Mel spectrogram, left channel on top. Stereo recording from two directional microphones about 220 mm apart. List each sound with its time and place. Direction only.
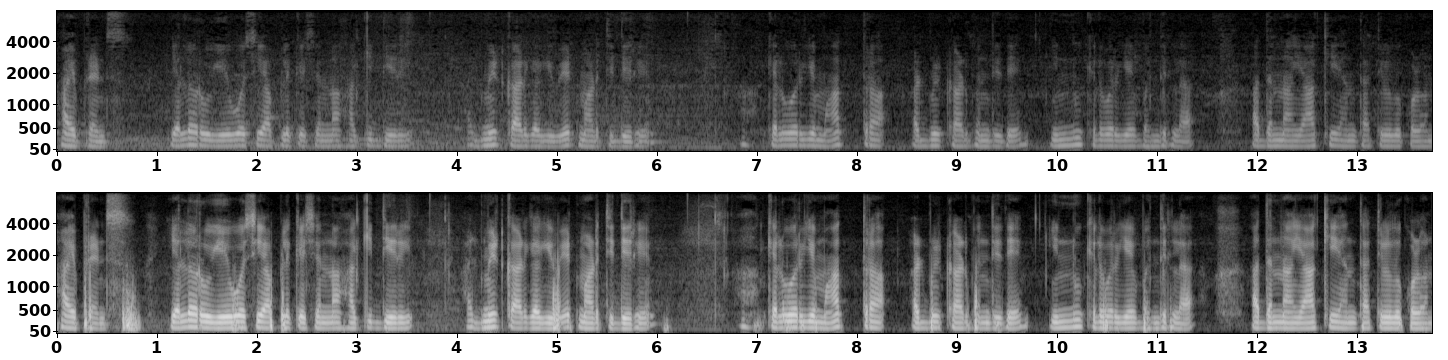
0.0 s speech: 45° right (ahead or behind)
